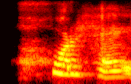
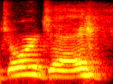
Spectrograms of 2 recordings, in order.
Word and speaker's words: Jorge: don't say hola okay the j actually makes the or the hota rather makes the ha sound think of your names like juan and jorge and jose and let's get some girls in there juliana and josefina they're not going to be jose and georgie and juwan you get the point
